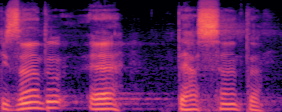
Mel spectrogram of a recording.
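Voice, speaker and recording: High pitch for a man, with ordinary pitch variation, from a male speaker. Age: 60s. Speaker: pastor. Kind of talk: sermon. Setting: church.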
